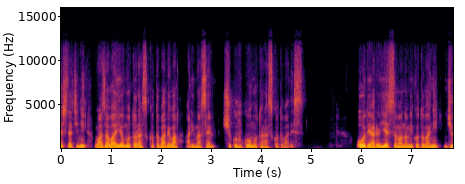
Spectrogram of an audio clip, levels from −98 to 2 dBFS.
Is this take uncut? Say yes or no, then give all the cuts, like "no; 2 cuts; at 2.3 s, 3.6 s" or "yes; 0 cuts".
no; 1 cut; at 3.1 s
